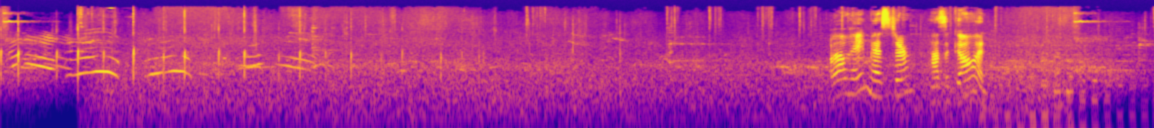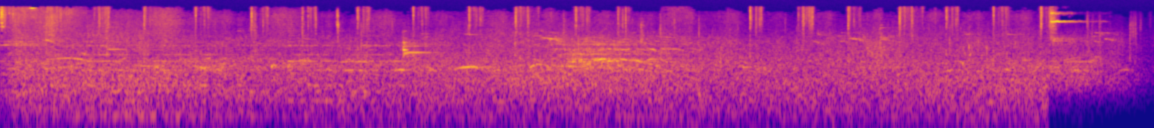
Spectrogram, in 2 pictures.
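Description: Footsteps tap steadily on stone paving.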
